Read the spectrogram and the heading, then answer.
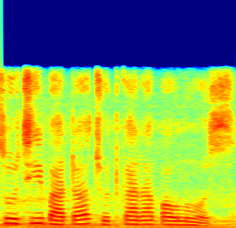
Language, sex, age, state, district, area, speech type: Nepali, female, 30-45, West Bengal, Kalimpong, rural, read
